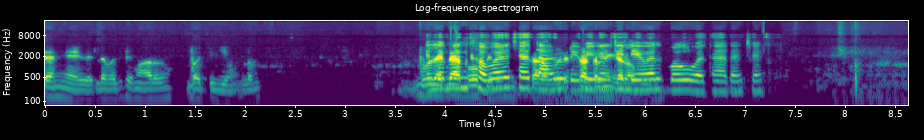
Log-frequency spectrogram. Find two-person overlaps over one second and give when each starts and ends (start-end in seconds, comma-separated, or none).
4.4-6.2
